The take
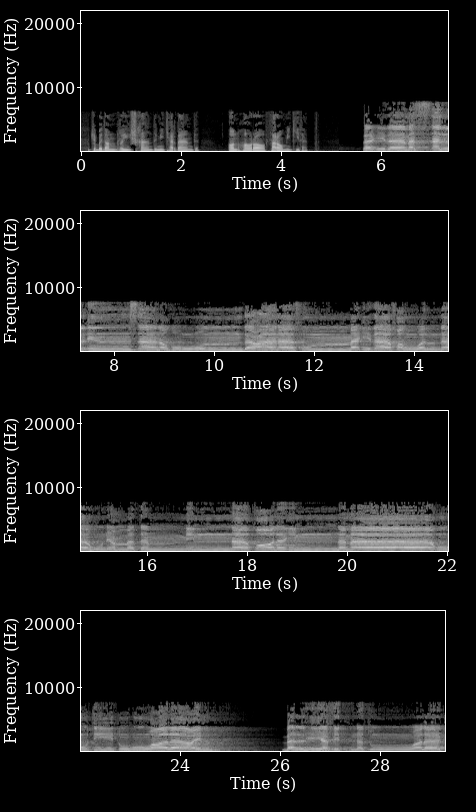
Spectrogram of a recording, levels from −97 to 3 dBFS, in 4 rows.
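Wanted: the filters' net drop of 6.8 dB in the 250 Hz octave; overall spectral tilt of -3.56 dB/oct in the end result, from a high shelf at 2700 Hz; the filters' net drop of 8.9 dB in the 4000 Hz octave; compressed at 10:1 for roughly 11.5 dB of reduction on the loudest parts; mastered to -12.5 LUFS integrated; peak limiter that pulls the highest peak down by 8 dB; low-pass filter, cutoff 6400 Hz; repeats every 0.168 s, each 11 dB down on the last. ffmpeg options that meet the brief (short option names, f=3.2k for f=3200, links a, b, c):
-af "lowpass=6.4k,equalizer=f=250:t=o:g=-8.5,highshelf=f=2.7k:g=-8,equalizer=f=4k:t=o:g=-4,acompressor=threshold=-33dB:ratio=10,alimiter=level_in=6dB:limit=-24dB:level=0:latency=1,volume=-6dB,aecho=1:1:168|336|504:0.282|0.0789|0.0221,volume=27dB"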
